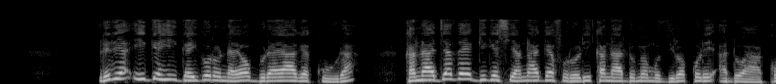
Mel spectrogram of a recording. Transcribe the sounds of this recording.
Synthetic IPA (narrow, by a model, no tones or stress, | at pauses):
ɾeɾeaʔiɡehiːɡaiɣoɾonajɔbuɾajaɣɛkuːɾa | kanaːd͡ʑaðɛɡiɣeɕianaːɡɛfoɾoɾikanaːdomɛmoðiɾwɔkoɾeʔadoak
